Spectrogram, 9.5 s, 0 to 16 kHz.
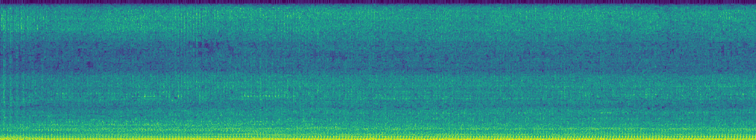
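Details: John Deere D120 mower with 21 hp Briggs engine, after no-start repair, on choke: catches right away and holds an even, steady idle with a clear drone, no stumbling; sounds healthy.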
